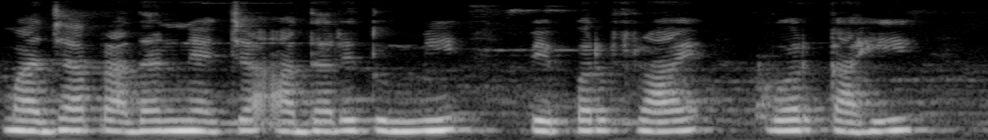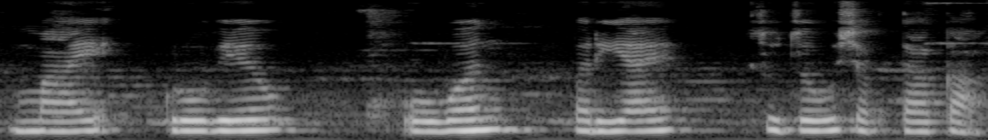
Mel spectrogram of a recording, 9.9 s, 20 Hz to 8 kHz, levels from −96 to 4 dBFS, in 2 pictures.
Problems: constant background noise, background conversations at intervals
